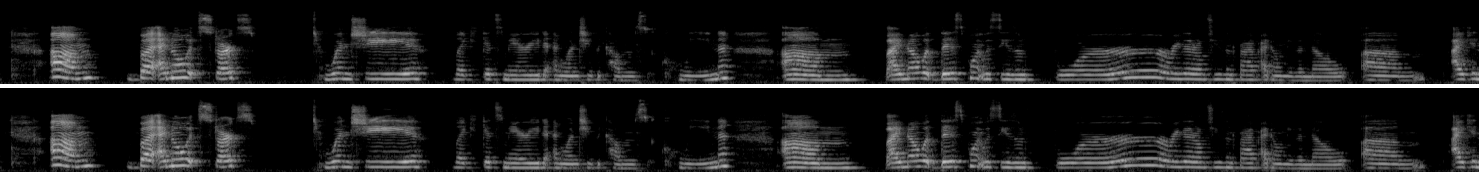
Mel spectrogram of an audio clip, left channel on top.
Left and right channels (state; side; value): normal; both; correlation 0.51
